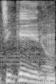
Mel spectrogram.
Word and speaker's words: Cichero: Así que del chiste de da para todo, que se llama Cichero, en italiano se pronuncia Chiquero.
